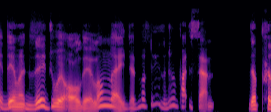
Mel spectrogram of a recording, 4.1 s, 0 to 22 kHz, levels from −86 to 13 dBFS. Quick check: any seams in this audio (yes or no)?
no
